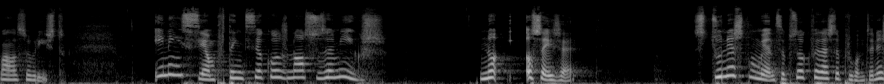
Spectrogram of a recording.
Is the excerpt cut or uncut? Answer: uncut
